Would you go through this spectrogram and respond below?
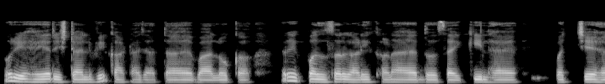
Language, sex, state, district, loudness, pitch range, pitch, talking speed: Hindi, male, Bihar, Lakhisarai, -17 LUFS, 105-120 Hz, 110 Hz, 210 wpm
